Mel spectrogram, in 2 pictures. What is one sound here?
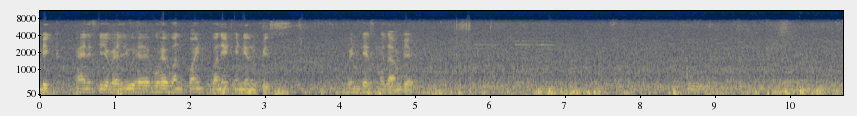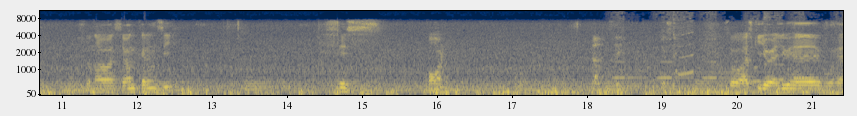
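A young man talks close by in a lively voice.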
